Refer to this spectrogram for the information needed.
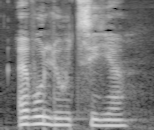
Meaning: evolution
- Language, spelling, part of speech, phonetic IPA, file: Ukrainian, еволюція, noun, [ewoˈlʲut͡sʲijɐ], Uk-еволюція.ogg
